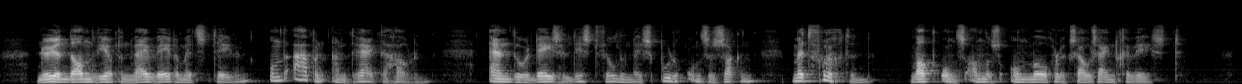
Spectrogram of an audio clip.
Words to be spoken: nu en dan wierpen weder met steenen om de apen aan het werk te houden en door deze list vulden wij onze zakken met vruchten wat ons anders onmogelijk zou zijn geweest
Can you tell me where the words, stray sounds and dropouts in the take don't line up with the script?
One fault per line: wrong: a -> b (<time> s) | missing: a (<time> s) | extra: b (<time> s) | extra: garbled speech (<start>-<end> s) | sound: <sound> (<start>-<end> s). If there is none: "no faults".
extra: wij (1.3 s)
extra: spoedig (6.4 s)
